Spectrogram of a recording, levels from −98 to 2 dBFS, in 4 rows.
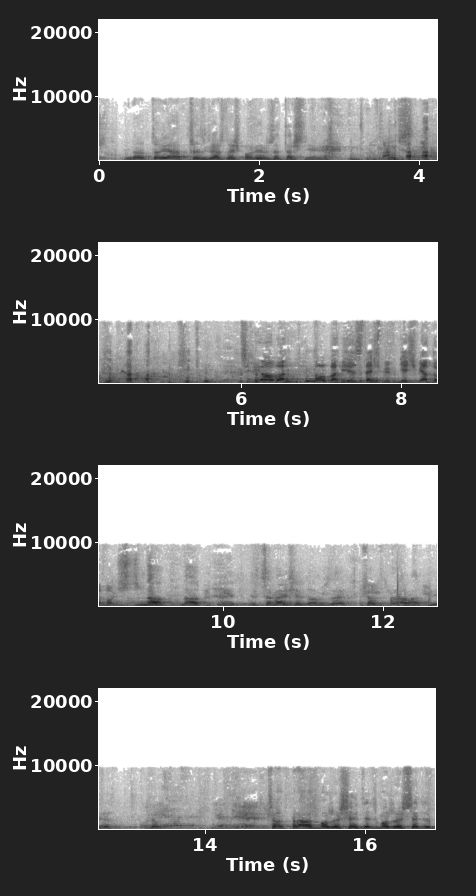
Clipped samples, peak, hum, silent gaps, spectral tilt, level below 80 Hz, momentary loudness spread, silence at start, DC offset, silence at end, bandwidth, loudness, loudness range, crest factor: under 0.1%; -4 dBFS; none; none; -5 dB/octave; -50 dBFS; 15 LU; 0 s; under 0.1%; 0 s; 10 kHz; -22 LUFS; 7 LU; 18 dB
